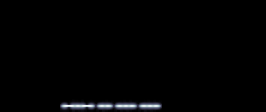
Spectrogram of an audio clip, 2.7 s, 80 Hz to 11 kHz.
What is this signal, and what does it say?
Morse code, heard as a keyed tone, about 40 wpm, 700 Hz. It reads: KISS
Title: Four Letter Words - 40wpm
